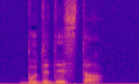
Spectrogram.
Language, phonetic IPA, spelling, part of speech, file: Polish, [budˈːɨsta], buddysta, noun, Pl-buddysta.ogg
